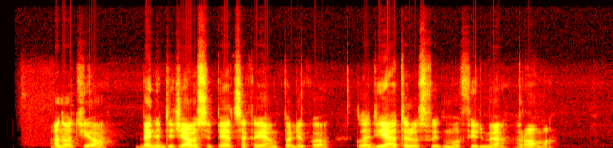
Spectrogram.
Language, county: Lithuanian, Kaunas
